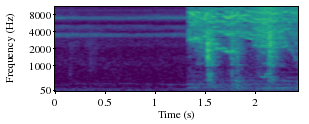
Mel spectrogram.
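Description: Wooden wardrobe door being swung shut and its handle worked: quiet at first, then a sudden noisy burst with several clicks about two-thirds of the way in.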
